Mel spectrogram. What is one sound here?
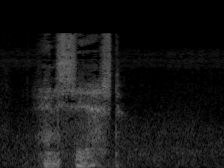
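A man speaks calmly in a low, gruff voice.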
